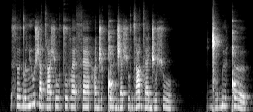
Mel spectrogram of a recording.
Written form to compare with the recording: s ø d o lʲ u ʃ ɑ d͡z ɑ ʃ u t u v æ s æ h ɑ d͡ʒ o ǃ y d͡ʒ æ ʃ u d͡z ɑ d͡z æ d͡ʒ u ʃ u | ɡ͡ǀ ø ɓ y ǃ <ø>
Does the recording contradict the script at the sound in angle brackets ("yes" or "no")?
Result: no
